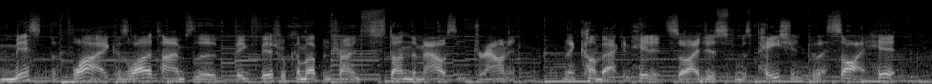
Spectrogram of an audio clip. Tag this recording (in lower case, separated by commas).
music, speech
